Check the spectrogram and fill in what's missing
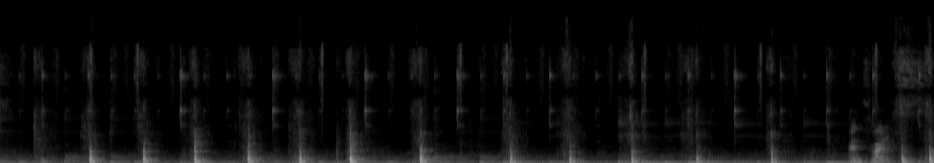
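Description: Steady rhythmic knife strokes cut slits into food on a cutting board while preparing carbonara-style rice, a dozen or so crisp close taps at an even pace with some talk in the background.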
